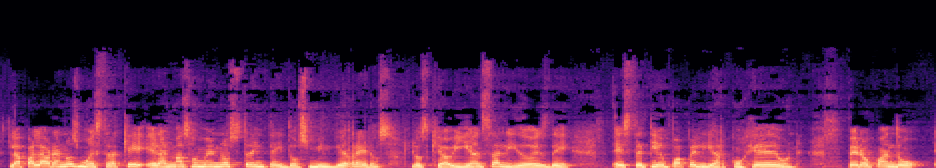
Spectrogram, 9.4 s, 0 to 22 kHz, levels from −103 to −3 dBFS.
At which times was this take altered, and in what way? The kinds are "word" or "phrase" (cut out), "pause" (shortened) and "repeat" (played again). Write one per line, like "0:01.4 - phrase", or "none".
none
